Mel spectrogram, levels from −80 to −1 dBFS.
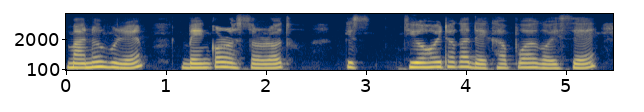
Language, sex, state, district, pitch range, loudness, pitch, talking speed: Assamese, female, Assam, Sonitpur, 210-245 Hz, -16 LUFS, 230 Hz, 120 wpm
